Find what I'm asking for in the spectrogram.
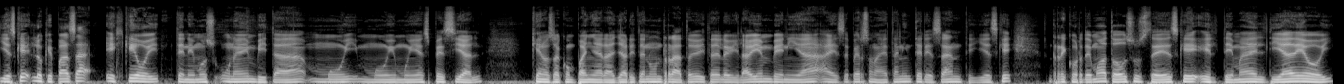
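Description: A man speaks at a moderate pace. The background is quiet and the sound is dry with no echo. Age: 20s. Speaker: student radio host. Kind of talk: casual chat. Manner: animated. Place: studio.

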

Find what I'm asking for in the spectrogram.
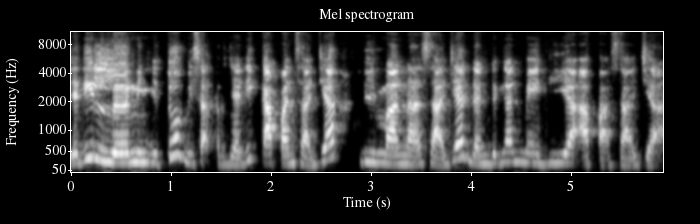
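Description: A woman speaks with lively intonation and a somewhat breathy sound, hardly pausing at all. The background is quiet. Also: fairly high pitch for a woman, moderate pace. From West Kalimantan, Pontianak; West Kalimantan, Indonesia. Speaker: corporate university consultant; workshop trainer. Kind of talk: workshop presentation. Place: home room. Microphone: webcam.

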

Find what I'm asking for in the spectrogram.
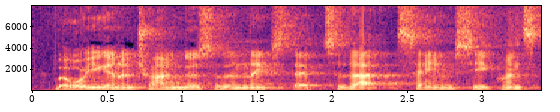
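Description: Audible room echo surrounds a man speaking in a calm, soothing tone. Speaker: yoga teacher. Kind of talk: guided yoga class instruction, breath-paced cues. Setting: online video class. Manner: calm, slow, soothing, instructive; rhythmic, paced with breathing, repeating counts. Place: home room.

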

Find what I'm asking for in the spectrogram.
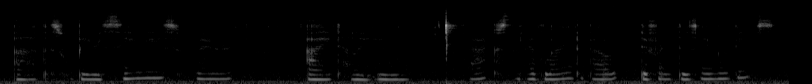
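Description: A soft-spoken woman whispering at a fairly slow pace over noticeable background noise. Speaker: ASMR creator. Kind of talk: ASMR fact-telling. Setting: ASMR recording with gum chewing and tapping sounds. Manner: whispered, soft. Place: home room. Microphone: webcam.

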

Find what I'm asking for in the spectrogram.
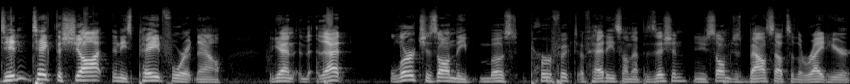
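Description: The voice is bright and sharp, with an animated, relaxed tone and big swings in loudness against a quiet background. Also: man. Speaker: gaming commentator and streamer. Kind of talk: live sports-style shoutcast commentary of a game. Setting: streamed gameplay commentary recording. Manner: animated, quick play-by-play delivery with casual banter; laughs often, relaxed and jokey. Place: home room.

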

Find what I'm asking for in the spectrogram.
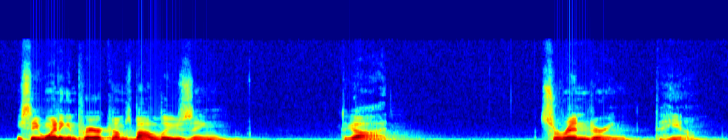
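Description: Speaking slowly, a man uses a fairly low pitch with ordinary pitch variation.

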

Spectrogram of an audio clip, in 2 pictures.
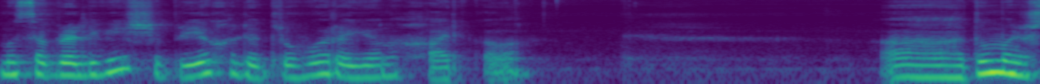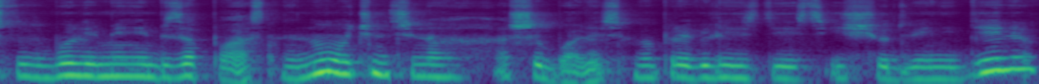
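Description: A woman speaks at a moderate pace with ordinary pitch variation. Her tone is dark and mellow, and somewhat breathy. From Kharkiv, Ukraine; Ukraine. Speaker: war-displaced mother. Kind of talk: testimony; personal testimony appeal. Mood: sad, subdued. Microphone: phone near.

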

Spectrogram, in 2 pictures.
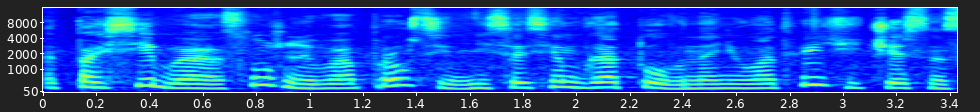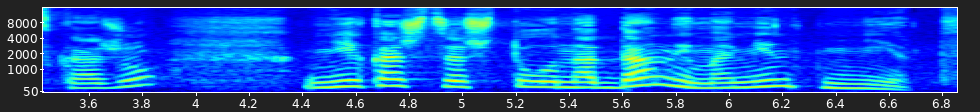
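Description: At a moderate pace, a woman talks with lively intonation. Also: fairly high pitch for a woman. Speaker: professor. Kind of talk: conference talk. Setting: stage with audience. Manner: formal. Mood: thoughtful, measured. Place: studio. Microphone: lapel.

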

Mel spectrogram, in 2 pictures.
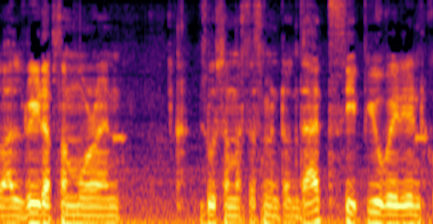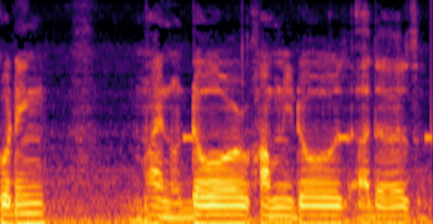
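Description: A man's low pitch with little pitch movement, at a fairly slow pace

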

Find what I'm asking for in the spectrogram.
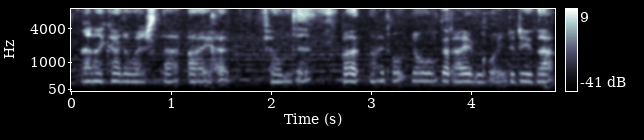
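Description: Soft-spoken and gentle in tone, a woman speaks at a moderate pace in a high voice with monotone, flat intonation. Music plays in the background. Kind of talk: casual talk to camera, gaming ramble. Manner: soft-spoken, gentle.

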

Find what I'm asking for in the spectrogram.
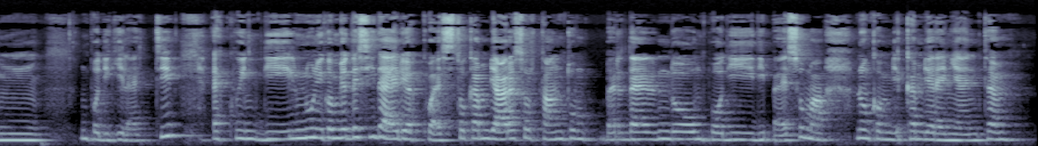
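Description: A woman talks at a very slow pace with fairly even intonation. Audible room echo surrounds her voice. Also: quiet background. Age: 30s. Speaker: YouTuber, home and cleaning vlogger; home vlogger. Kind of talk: casual vlog, answering tag questions. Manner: hesitant, many fillers. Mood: warm, cheerful. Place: home room. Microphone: phone near.

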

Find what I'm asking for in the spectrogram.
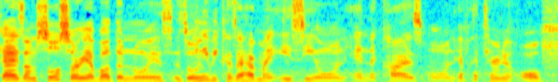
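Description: Over light background noise, a woman speaks at a moderate pace with lively intonation in a dry sound with no echo. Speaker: food vlogger. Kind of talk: casual vlog chat. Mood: cheerful, full after meal. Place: car. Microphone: phone near.

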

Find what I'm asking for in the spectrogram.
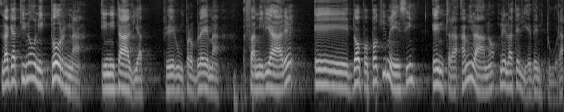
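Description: Against a quiet background, a man with a medium pitch speaks at a very slow pace with lively intonation. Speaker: fashion house executive; speaker. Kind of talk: lecture. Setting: seminar room with audience. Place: hall. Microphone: handheld.

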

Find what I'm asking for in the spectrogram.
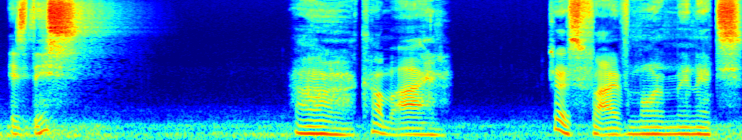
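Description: A put-on character voice with a low pitch speaks at a very slow pace. Long, frequent pauses break it up, and background noise is clearly heard. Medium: dub.

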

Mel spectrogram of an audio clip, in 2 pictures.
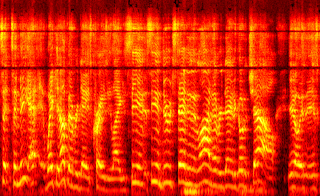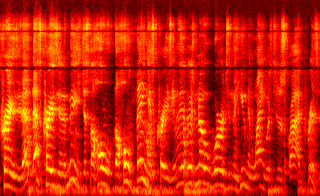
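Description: A man with a Southern US accent uses a raised, projected voice at a high pitch, talking at a fairly quick pace. His pitch swings very widely, and audible room echo surrounds him. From southern Mississippi, rural. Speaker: former federal prisoner. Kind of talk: interview. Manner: halting. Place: garden. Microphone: video call.

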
